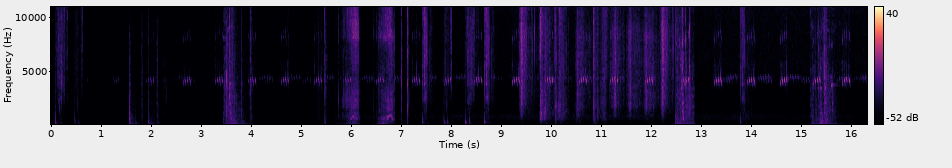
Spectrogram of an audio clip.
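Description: Footsteps patter quickly along at a run.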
